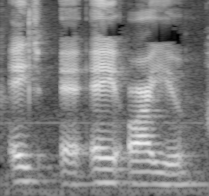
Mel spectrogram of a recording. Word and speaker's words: Haru: H A R U. – Hyru. – Hyru. – Hyru. – Hyru. Like Hyru Hara Hara? – Hyru. – Like Hyru Suzumiya. Oh, yeah. Yeah. – Haru. Like Haru.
